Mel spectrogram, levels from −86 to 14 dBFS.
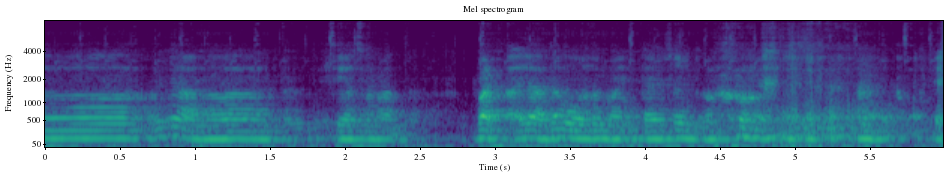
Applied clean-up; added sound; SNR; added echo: neural separator model SepFormer DNS4.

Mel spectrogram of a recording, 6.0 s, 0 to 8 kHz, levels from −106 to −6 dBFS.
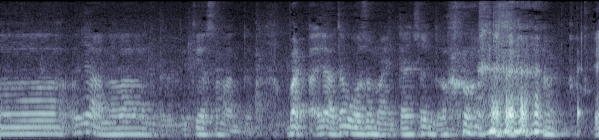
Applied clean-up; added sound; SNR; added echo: none; none; none; none.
